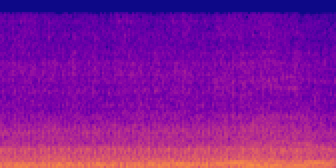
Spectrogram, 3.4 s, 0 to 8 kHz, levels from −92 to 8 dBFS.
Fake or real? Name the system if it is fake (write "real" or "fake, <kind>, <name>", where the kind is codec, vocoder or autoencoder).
real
